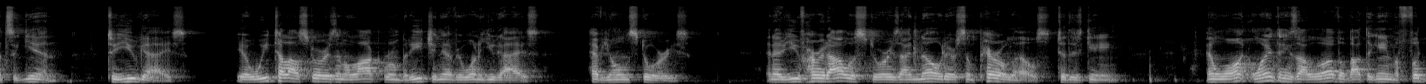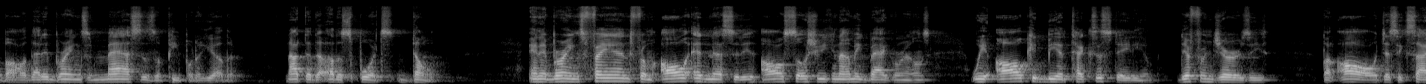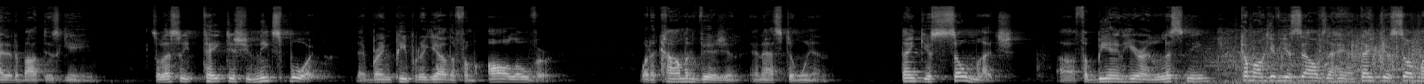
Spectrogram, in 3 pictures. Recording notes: Recorded at the 2018 NFL Draft in Dallas, TX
